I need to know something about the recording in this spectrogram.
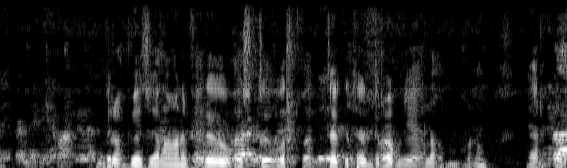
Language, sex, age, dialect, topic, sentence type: Telugu, male, 18-24, Utterandhra, banking, statement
